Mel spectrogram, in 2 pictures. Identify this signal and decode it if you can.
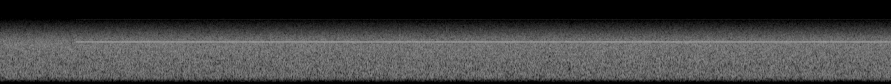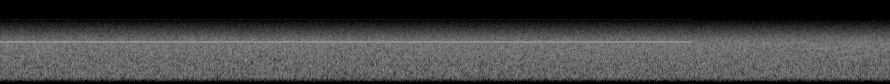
A steady tone, with radio hiss. There is no code.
